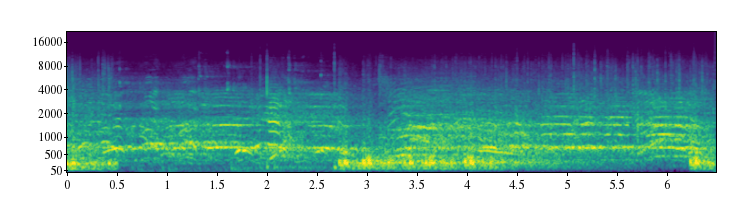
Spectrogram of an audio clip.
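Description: Indoor futsal court sounds: sneakers squeaking on the wooden floor and ball thuds, with players' shouts and crowd noise.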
